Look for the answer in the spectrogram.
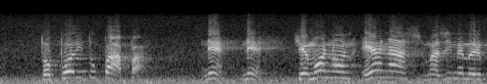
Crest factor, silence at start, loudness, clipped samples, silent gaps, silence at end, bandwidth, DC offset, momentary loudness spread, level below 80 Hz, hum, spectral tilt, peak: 16 dB; 0 s; -16 LUFS; under 0.1%; none; 0 s; 12 kHz; 1%; 12 LU; -42 dBFS; none; -4 dB/octave; -2 dBFS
